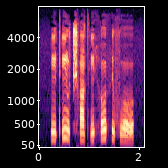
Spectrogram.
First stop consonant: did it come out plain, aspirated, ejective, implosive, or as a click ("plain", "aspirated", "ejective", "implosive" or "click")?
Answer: ejective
